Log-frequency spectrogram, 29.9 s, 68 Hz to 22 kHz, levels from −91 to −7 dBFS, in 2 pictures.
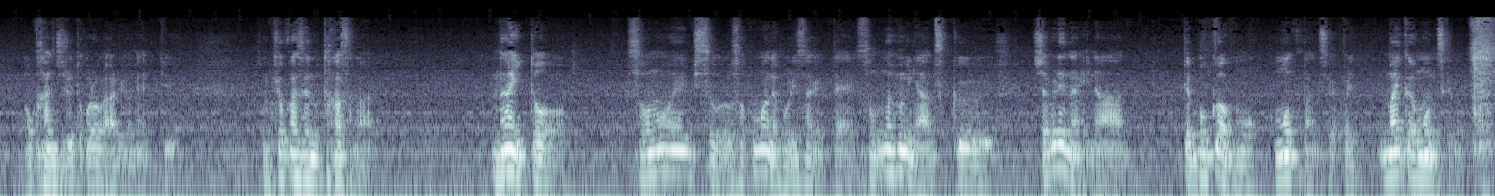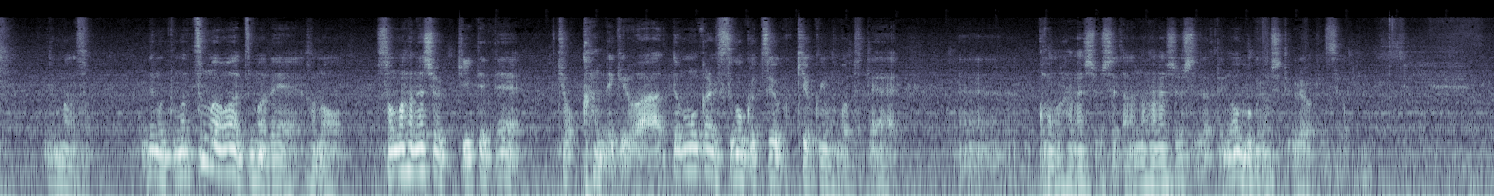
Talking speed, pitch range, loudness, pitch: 290 characters per minute, 95-120 Hz, -24 LUFS, 105 Hz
